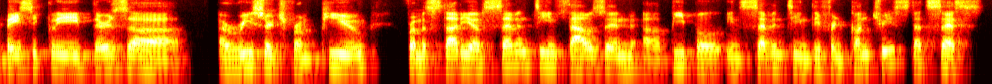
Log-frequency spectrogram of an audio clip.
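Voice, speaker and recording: A man's voice: a little high, darkish tone. A man from Costa Rica, explaining an initiative as a guest panelist. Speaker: guest panelist, co-founder of a climate platform. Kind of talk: explanatory webinar presentation.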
